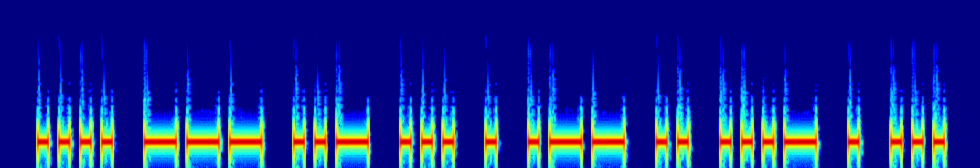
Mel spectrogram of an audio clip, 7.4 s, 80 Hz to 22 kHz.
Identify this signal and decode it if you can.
Morse code, heard as a keyed tone, about 16 wpm, 700 Hz. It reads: HOUSEWIVES
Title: Pangram Challenge v2 - 15wpm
